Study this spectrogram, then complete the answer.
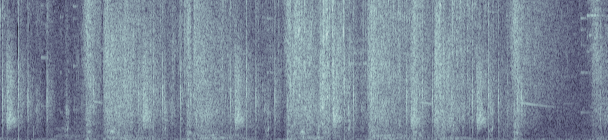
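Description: A firework explodes with a loud bang.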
